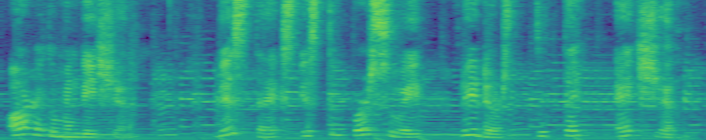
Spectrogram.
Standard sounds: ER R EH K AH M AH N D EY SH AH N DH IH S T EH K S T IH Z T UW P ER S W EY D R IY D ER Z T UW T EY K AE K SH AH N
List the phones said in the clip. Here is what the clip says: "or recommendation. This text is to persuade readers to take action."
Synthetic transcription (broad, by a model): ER R EH K AH M AH N D EY SH AH N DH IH S T EH K S T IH S T UW P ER S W EY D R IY D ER S T UW T EY K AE K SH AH N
